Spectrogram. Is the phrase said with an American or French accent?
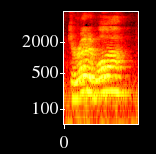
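French. The phrase is said with a French accent.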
